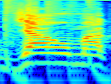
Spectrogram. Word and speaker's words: Jaume: el mes de agosto yauma Cuellar así se pronuncia su nombre yauma Porque es un nombre Catalán era nacido en España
